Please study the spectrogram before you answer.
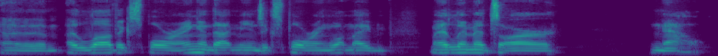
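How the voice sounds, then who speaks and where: Casting: man in his 40s, warm mellow tone, dry close sound, thoughtful and halting. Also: mid-range voice, little pitch movement, no echo. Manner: thoughtful, many fillers and restarts, laughs easily. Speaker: podcast guest, mountain runner. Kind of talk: reflective casual conversation.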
